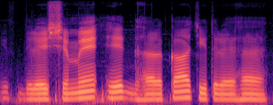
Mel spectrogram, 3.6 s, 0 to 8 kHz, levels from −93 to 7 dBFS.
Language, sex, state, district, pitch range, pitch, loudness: Hindi, male, Jharkhand, Ranchi, 110-130 Hz, 115 Hz, -18 LUFS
